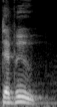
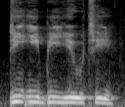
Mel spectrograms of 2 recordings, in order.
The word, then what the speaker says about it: debut: No, debuting, like debut. His debut is today with the team. DEBUT.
